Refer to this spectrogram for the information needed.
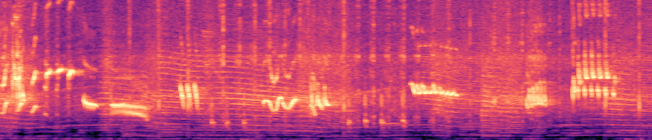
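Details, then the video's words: Asian pied starling in full song: a loud, varied run of whistles, slurred rising and falling notes and short chattering bursts, with brief pauses between phrases. "ISIAN BESETAN JALAK SUREN GACOR"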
